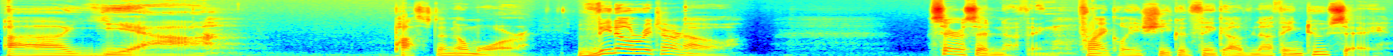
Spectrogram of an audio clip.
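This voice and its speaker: A man narrating a novel in an expressive, ironic storytelling manner. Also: fairly low pitch, unhurried, gravelly. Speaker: audiobook narrator.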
